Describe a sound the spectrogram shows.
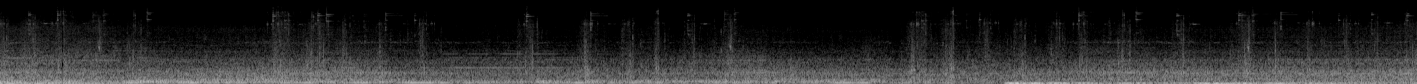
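Footsteps tread on a wooden floor.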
